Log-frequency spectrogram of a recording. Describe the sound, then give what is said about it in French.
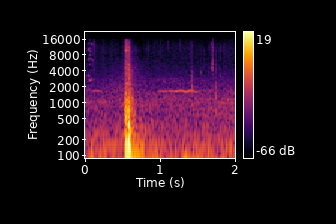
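A single heavy car-door thunk as someone gets out of a car, a short dull thud standing alone, followed by quiet low background hum and a faint thin whine. “on descend de la voiture.”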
